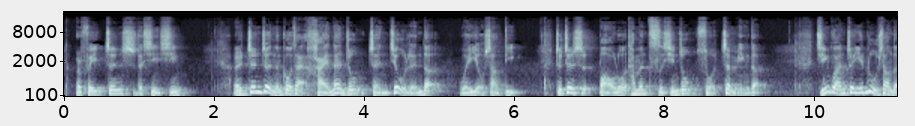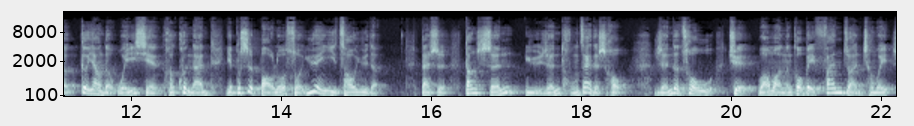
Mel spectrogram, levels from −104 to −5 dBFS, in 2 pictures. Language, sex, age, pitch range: Chinese, male, 50-69, 140-210 Hz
